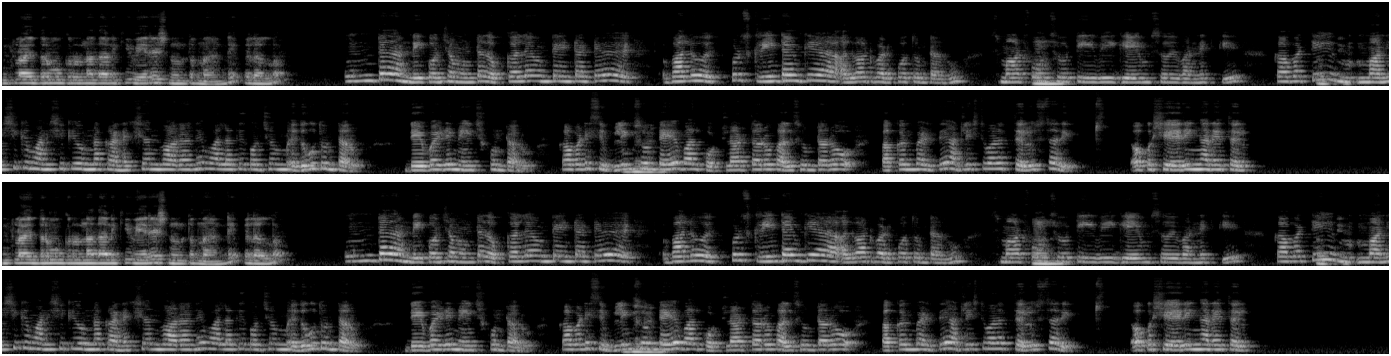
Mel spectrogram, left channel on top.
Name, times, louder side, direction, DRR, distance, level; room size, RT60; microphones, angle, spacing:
voice 1, 0.0-2.8 10.3-10.6 13.1-13.2 20.2-20.5, right 2 dB, 50° right, 0.8 m, -24 dB
voice 2, 3.4-9.7 9.9-12.4 12.7-17.5 17.9-19.2 19.5-24.6 25.2-26.3, left 1 dB, 5° left, 0.7 m, -25 dB
2.7 x 2.3 x 2.8 m
head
